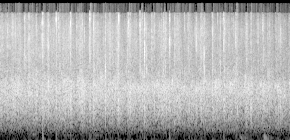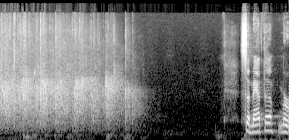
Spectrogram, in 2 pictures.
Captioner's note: applause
